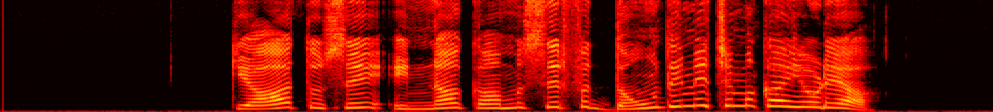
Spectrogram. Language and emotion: Dogri, surprised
